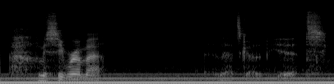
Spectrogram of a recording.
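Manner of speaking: soft, whispered frustration; muttering to self. Real, not acted. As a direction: mutter while searching the phone. Searching phone, muttering to self.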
